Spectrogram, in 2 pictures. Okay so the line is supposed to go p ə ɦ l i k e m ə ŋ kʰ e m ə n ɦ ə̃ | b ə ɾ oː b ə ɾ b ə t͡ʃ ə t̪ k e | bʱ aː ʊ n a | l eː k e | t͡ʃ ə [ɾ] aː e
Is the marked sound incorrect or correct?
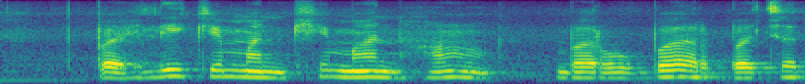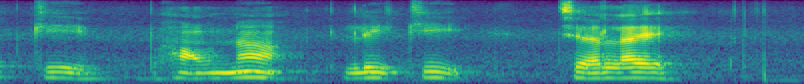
incorrect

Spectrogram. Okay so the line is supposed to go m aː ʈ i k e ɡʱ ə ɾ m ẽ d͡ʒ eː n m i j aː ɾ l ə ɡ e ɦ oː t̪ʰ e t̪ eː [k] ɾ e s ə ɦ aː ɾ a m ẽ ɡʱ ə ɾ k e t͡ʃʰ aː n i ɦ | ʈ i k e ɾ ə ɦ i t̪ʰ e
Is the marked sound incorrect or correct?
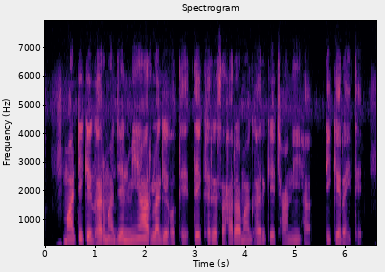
incorrect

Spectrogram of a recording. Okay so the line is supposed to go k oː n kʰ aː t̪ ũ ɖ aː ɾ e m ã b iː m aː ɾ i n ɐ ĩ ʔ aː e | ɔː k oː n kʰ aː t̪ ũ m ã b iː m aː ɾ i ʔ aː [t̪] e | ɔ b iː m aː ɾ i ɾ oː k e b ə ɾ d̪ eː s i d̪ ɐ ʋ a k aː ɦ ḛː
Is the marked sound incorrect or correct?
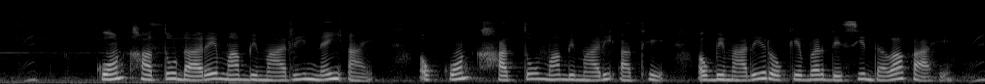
incorrect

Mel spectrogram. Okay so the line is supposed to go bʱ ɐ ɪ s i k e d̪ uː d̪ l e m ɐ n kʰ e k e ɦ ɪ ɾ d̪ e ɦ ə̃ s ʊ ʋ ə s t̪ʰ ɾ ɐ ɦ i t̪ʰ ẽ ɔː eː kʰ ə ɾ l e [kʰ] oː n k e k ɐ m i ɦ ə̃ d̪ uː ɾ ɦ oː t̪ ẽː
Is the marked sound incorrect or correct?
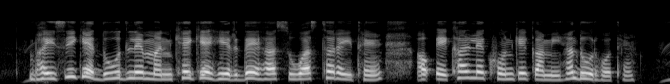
correct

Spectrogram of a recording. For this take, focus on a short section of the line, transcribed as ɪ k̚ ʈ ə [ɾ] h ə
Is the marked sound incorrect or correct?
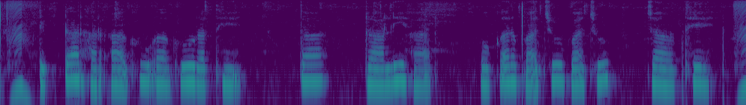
correct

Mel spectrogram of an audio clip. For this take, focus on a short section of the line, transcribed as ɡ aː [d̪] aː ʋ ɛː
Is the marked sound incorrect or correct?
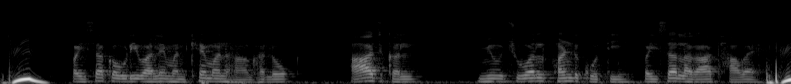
incorrect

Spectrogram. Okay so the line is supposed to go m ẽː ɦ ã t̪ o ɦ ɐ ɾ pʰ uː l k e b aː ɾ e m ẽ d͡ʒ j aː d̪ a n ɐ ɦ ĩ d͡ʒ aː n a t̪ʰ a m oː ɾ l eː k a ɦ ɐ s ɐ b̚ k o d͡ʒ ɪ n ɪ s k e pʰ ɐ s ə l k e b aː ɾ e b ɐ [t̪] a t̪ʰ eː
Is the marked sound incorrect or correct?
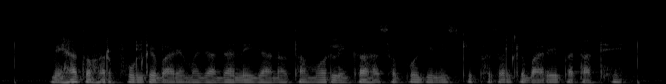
correct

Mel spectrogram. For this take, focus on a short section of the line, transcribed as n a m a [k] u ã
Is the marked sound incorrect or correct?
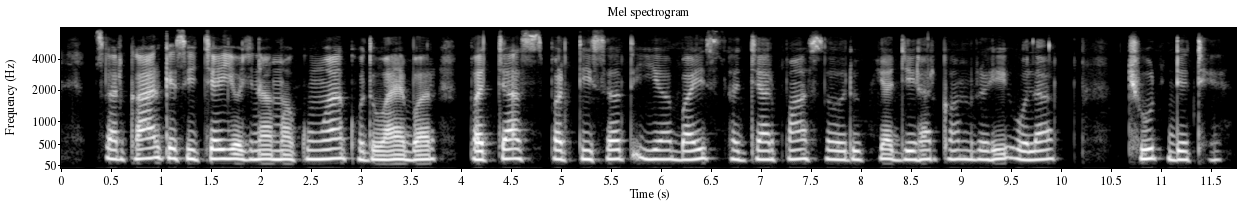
correct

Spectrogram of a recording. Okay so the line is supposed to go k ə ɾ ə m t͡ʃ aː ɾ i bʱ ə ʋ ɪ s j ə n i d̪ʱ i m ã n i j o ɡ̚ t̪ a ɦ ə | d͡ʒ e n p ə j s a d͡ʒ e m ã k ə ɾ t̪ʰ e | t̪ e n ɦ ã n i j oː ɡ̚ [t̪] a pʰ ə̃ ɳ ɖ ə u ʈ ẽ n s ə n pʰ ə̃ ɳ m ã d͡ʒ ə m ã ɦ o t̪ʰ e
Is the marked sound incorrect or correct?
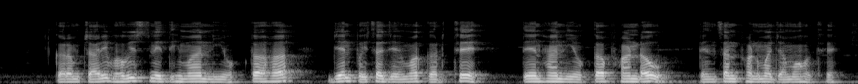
correct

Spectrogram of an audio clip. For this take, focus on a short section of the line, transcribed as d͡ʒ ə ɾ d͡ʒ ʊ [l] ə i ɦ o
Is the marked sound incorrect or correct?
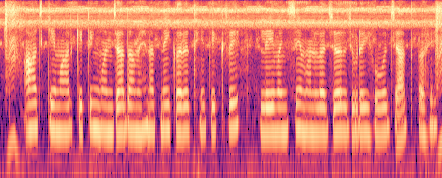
incorrect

